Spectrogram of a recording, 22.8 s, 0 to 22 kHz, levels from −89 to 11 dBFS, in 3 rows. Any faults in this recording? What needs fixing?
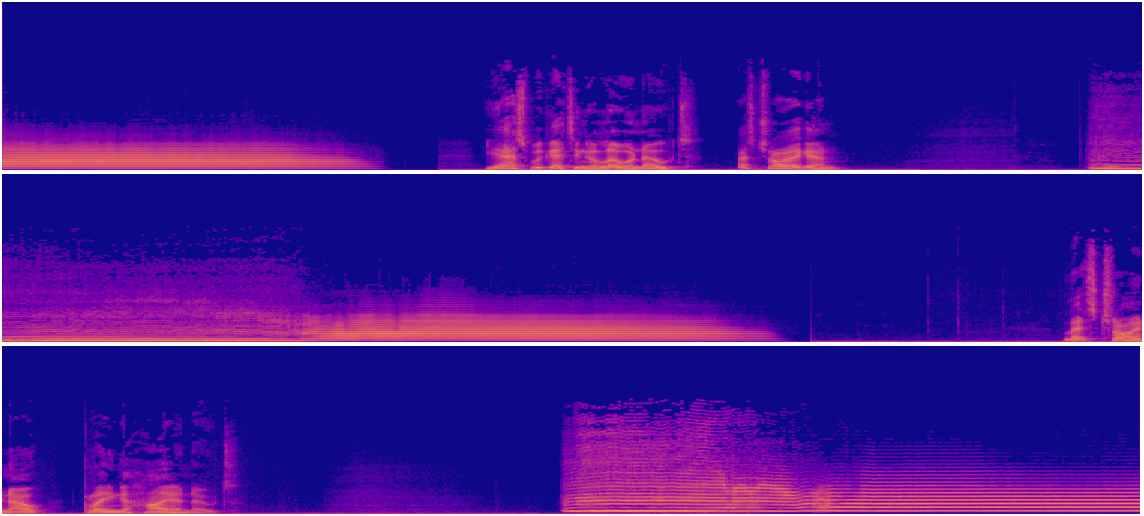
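Nothing stood out on listening, so there is nothing here that needs fixing.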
